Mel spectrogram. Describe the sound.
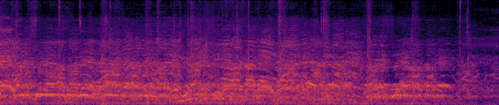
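Protesting students at Khajeh Nasir University form a loud crowd, shouting and chanting together in a dense, continuous roar that holds steady and eases slightly near the end.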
